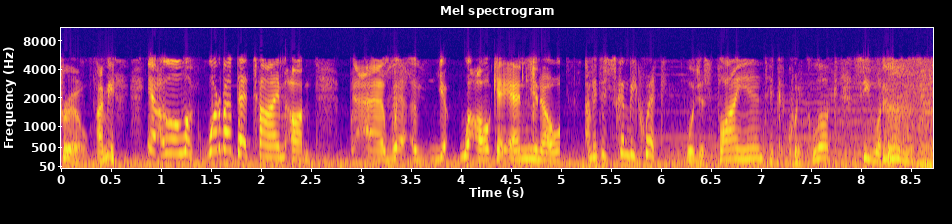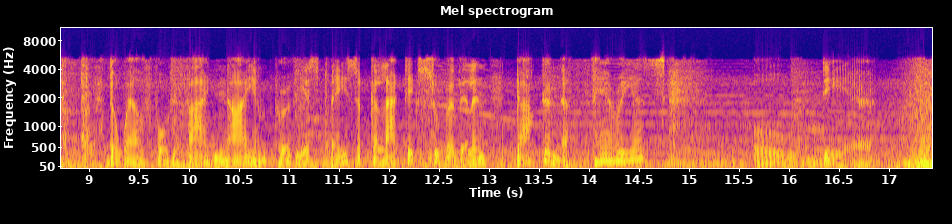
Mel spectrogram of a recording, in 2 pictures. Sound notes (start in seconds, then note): 8.3 gasps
